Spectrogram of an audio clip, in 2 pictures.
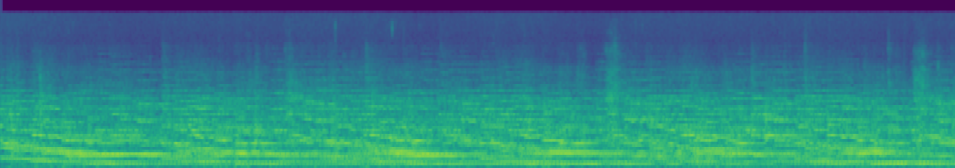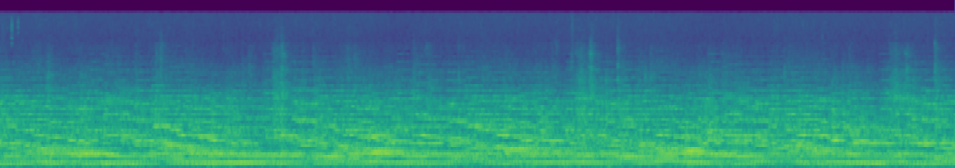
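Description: Cathedral tower bells being change rung, heard from the ringing chamber below: a steady sequence of strikes that falls from high to low in repeated descending runs, each bell ringing on over the next.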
